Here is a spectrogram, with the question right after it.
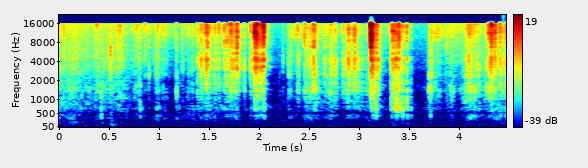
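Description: Long natural nails scratch and claw across the front panel of a black faux leather jacket worn on the body, where a patch of the surface is peeling. The result is a series of quiet, bright, dry scratching and crinkling bursts with a tearing texture, almost no low end, and short pauses between strokes.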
